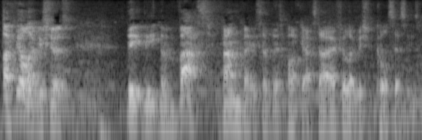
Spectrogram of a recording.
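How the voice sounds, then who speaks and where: A man's voice: fairly low pitch, moderate pace, sharp tone, faint music behind. A young man co-hosting a podcast in casual chat, teasing his friends and swearing freely. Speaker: podcast co-host. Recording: echoey room.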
